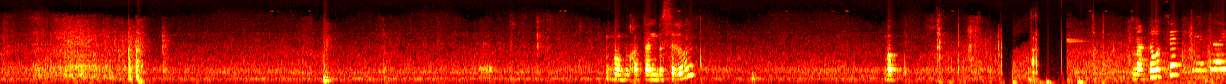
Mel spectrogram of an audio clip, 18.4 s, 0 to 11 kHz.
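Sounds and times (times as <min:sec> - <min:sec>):
low steady hum: 0:00.0 - 0:18.3
drawer opening and closing: 0:00.4 - 0:02.2
speech: 0:01.9 - 0:02.2, 0:09.2 - 0:10.6, 0:17.0 - 0:18.3.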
